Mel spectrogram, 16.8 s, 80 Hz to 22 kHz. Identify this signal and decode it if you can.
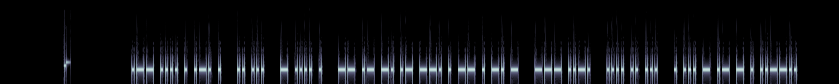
Morse code, heard as a keyed tone, about 25 wpm, 700 Hz. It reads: WHERE IS THE MANAGEMENT OF HIS ESTATE?
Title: Sentences from Top 1200 Words 25wpm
